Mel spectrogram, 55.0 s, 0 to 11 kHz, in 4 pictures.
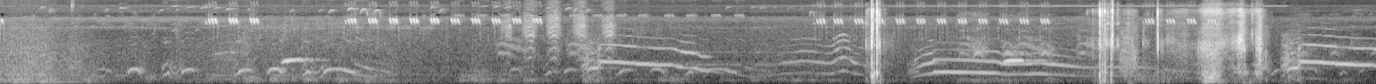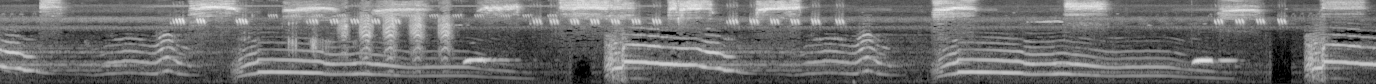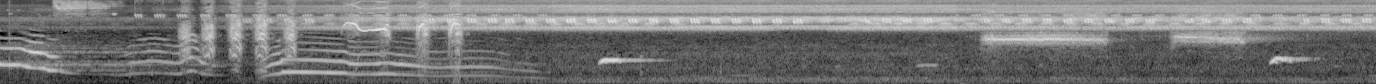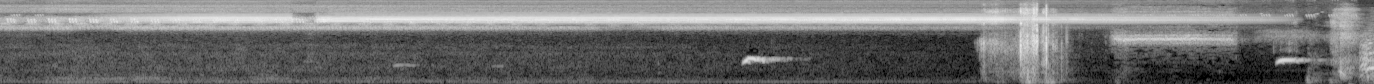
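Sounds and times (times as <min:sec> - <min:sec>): falling animal calls: 0:01.1 - 0:18.5, 0:28.8 - 0:32.9
high-pitched insect trill: 0:02.0 - 0:12.7, 0:15.5 - 0:22.2, 0:29.8 - 0:54.2.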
